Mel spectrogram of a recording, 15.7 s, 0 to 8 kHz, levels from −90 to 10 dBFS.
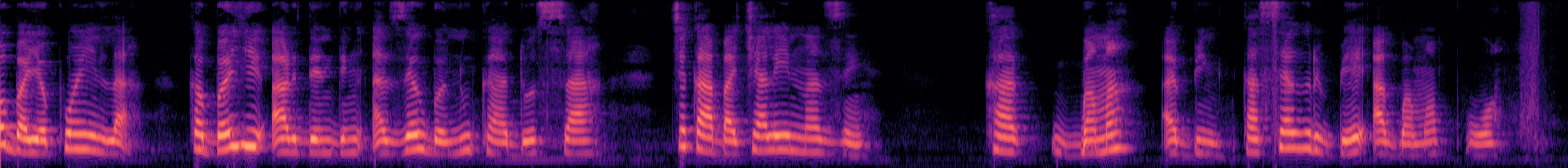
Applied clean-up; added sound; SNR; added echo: none; none; none; none.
